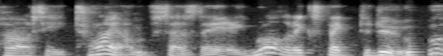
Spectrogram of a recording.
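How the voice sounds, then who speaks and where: This man has an English accent. He talks at a fairly slow pace. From England. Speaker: university lecturer. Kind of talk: webinar presentation.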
